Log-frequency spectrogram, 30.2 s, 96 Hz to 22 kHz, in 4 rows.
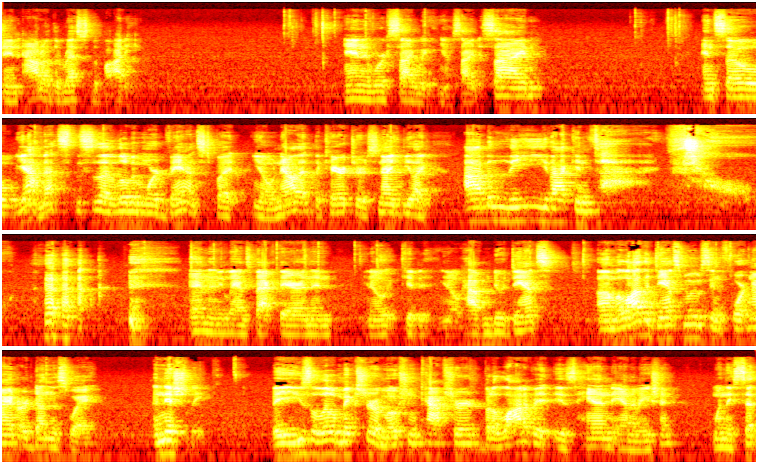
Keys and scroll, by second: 2.8 ctrl+z, 6.2 ctrl+z.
